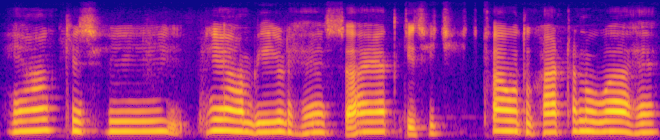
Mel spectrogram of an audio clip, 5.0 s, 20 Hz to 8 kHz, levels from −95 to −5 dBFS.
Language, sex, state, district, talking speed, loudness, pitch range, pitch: Hindi, male, Uttar Pradesh, Varanasi, 145 wpm, -17 LUFS, 195-215 Hz, 210 Hz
